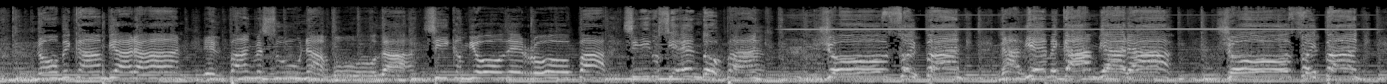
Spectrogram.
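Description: From 7.73 s to the end, a thin, single-pitched whistle near 5.2 kHz sits about 10 dB under the sound. This feedback whistle is likely a loudspeaker-to-microphone loop held just short of feedback, letting that one frequency ring without growing into a howl.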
